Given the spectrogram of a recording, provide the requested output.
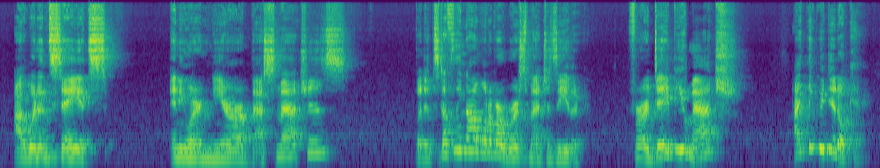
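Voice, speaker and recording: Using a raised, projected voice, a man speaks at a fairly quick pace with very wide pitch swings and long, frequent pauses. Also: high pitch for a man. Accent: Canadian. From Pakistan (Khyber Pakhtunkhwa), raised partly in Canada. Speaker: professional wrestler. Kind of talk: interview. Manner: casual, conversational.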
